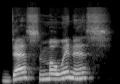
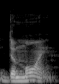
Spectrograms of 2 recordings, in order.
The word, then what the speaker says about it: Des Moines: to continue the sellout success because we have Des Moines is how some people pronounce it but it's actually Des Moines I was corrected last year on that Sacramento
